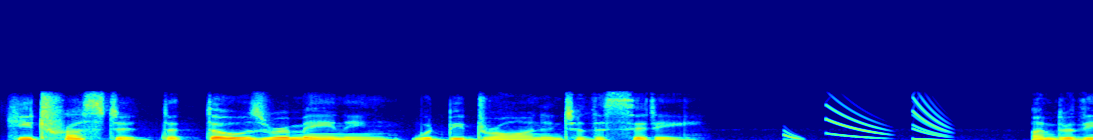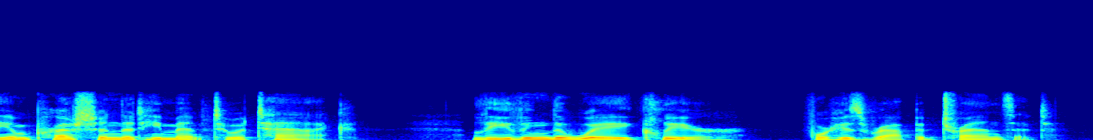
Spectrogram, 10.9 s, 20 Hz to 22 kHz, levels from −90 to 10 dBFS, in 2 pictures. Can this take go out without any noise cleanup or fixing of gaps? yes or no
no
